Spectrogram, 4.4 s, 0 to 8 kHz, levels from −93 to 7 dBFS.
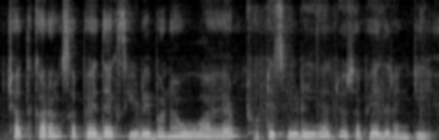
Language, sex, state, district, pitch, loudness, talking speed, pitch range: Hindi, male, Chhattisgarh, Korba, 225 Hz, -28 LUFS, 245 wpm, 220-230 Hz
